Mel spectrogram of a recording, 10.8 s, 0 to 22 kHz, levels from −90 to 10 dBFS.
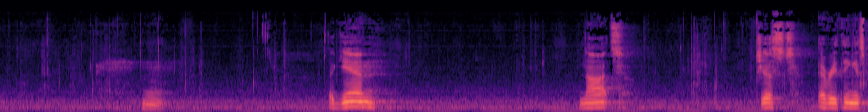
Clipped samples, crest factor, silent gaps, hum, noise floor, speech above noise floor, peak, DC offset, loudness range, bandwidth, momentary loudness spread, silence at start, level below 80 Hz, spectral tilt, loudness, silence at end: under 0.1%; 22 dB; none; none; -51 dBFS; 25 dB; -10 dBFS; under 0.1%; 13 LU; 15.5 kHz; 27 LU; 0.05 s; -60 dBFS; -4 dB/octave; -28 LUFS; 0 s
